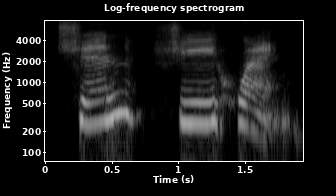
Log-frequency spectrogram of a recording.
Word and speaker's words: Qin Shi Huang: how to pronounce this the qan that's the in China that's the chin sound so Qin Shi Huang this is a dude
